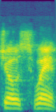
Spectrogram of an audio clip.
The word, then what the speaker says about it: Josue: And real quick, we have to say it is pronounced Josue for everyone in the comments who's saying we're pronouncing it wrong.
